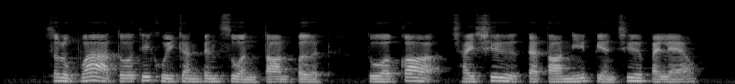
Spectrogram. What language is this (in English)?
Thai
